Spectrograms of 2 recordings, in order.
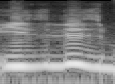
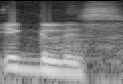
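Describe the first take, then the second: First: The middle consonant is a soft j sound. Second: The middle consonant is a hard g sound. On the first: "ইজলিস বলে অথবা ইগলিস বলে" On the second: "মিশরের বেশিরভাগ বলে ইগলিস"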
